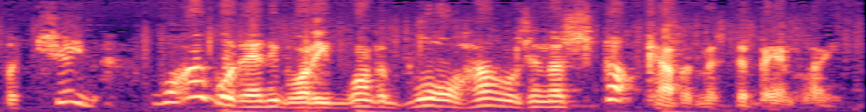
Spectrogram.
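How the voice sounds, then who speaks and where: An actor playing a bemused young shop assistant with a husky voice in a classic radio detective drama. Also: male voice, a little high, wildly swooping pitch, brisk, heavily acted. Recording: muffled vintage radio drama recording.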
